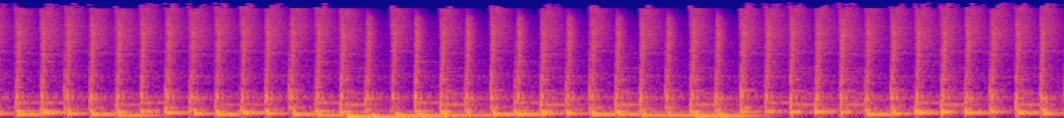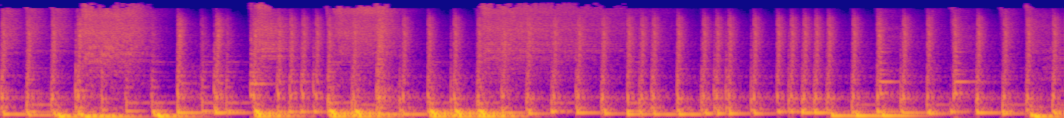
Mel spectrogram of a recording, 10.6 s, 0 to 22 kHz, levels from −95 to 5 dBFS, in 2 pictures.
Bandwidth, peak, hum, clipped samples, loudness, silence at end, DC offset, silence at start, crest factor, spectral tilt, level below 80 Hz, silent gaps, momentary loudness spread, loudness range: over 20 kHz; 0 dBFS; none; under 0.1%; -18 LUFS; 0 s; under 0.1%; 0 s; 16 dB; -5 dB/octave; -24 dBFS; none; 7 LU; 5 LU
